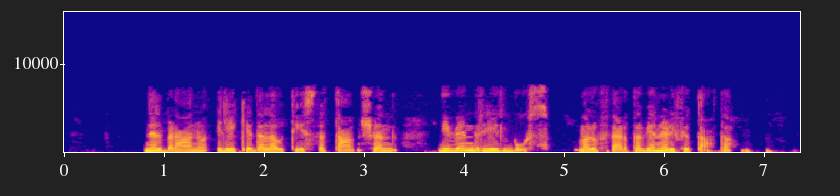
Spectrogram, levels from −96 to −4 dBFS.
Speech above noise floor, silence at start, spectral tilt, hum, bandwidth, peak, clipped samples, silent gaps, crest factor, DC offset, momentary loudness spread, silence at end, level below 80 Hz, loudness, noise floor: 63 dB; 0.8 s; -7 dB/octave; none; 7.6 kHz; -2 dBFS; under 0.1%; none; 14 dB; under 0.1%; 12 LU; 0.3 s; -56 dBFS; -16 LUFS; -78 dBFS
